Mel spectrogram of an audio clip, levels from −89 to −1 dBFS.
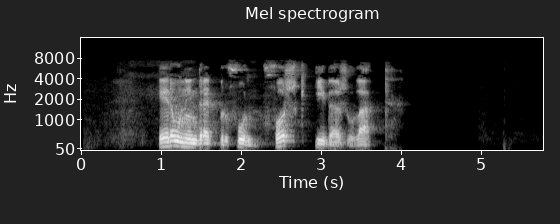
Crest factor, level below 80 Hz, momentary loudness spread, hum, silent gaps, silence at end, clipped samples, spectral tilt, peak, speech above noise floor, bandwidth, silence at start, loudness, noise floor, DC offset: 18 dB; -60 dBFS; 10 LU; none; none; 2.15 s; under 0.1%; -5 dB/octave; -2 dBFS; over 75 dB; 7.4 kHz; 1 s; -16 LUFS; under -90 dBFS; under 0.1%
